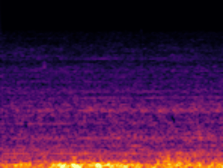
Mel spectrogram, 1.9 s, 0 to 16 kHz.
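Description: Strong wind buffets a Gearelec S3 Plus camera microphone, a loud, steady low rumble with gusty swells throughout and no voices.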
